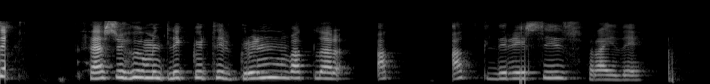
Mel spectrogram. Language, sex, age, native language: Icelandic, female, 11, Icelandic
